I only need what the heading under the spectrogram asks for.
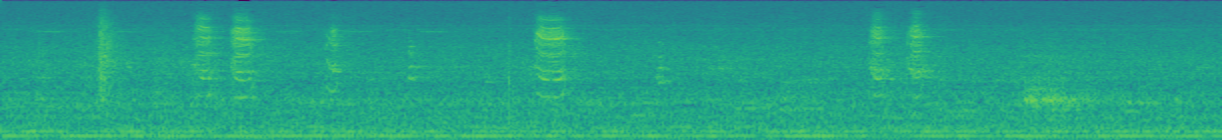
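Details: Male blue jay appearing to address the camera: scattered short, rasping squawks, some paired, at irregular intervals across several seconds, with a constant low humming drone underneath.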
